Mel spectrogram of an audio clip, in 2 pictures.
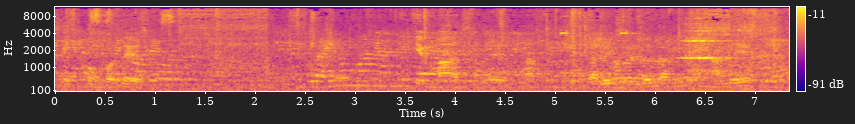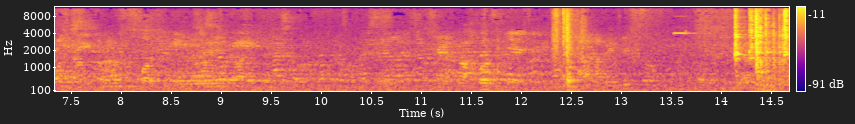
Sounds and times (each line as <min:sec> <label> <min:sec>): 0:00.0 people talking in the background 0:14.6
0:13.9 person using a vending machine 0:14.6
